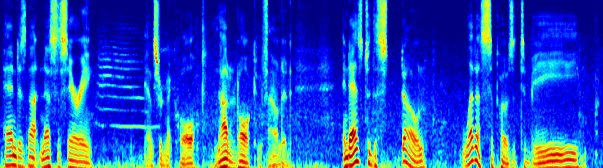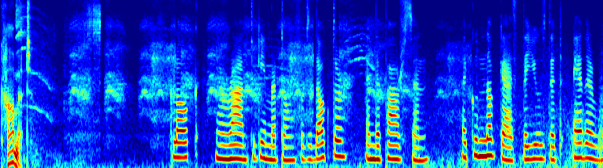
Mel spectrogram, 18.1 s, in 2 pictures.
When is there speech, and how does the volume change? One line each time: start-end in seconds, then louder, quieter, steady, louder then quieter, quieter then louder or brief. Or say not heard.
0.1-9.6 steady
11.6-18.0 steady.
